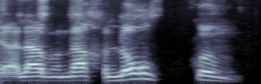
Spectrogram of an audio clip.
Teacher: اسی طرح قاف کا ادغام کاف میں یہ بھی ناقص ہے، قاف کی تفخیم پیچھے رہ جائے گی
